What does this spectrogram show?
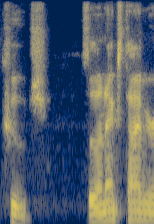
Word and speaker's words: Couch: fun of me but it's actually pronounced cooch so the next time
